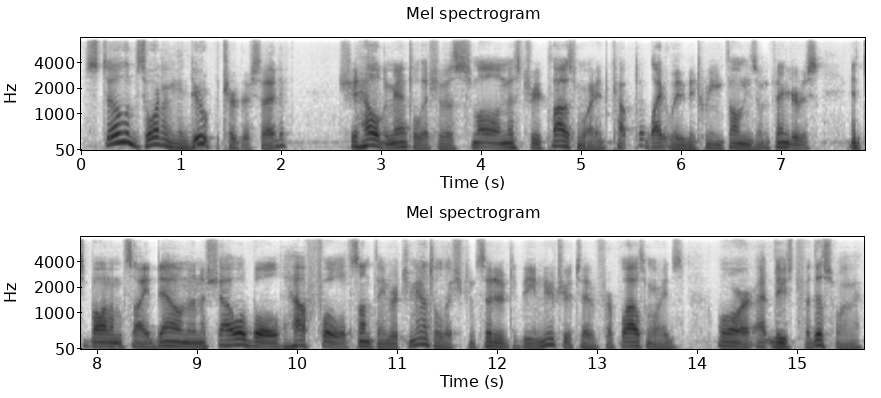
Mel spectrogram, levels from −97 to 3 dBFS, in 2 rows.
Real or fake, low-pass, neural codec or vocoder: fake; 7.2 kHz; codec, 16 kHz, 1 kbps, X-Codec, HuBERT features, trained on general audio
